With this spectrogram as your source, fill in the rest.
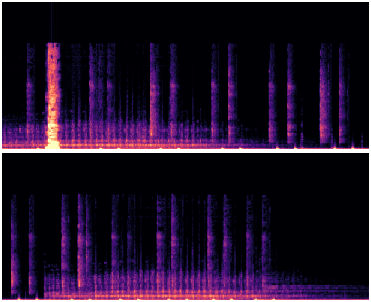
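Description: A heartbeat thumps in a steady rhythm.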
